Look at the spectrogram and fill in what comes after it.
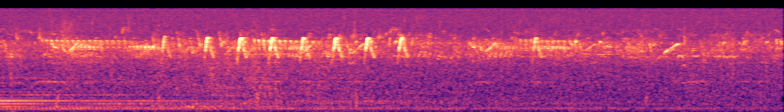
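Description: Small birds chirping over a steady outdoor hiss, with a quick run of sharp chirps about two to four seconds in. A held musical chord fades out in the first second.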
